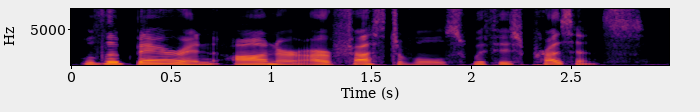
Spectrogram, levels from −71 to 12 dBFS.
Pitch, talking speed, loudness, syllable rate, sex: 185 Hz, 180 wpm, -20 LUFS, 5.4 syllables/s, female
